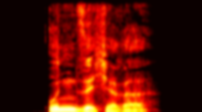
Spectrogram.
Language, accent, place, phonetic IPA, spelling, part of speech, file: German, Germany, Berlin, [ˈʊnˌzɪçəʁə], unsichere, adjective, De-unsichere.ogg
- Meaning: inflection of unsicher: 1. strong/mixed nominative/accusative feminine singular 2. strong nominative/accusative plural 3. weak nominative all-gender singular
